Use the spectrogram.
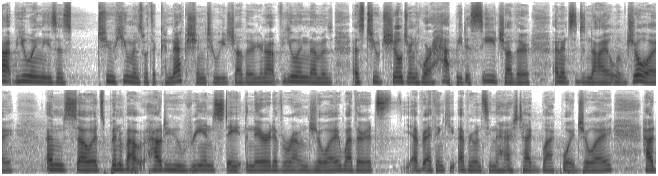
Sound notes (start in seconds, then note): none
